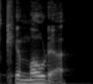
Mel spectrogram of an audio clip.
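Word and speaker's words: Kimota: It's atomic, pronounced backwards, so it's Kimoda.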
